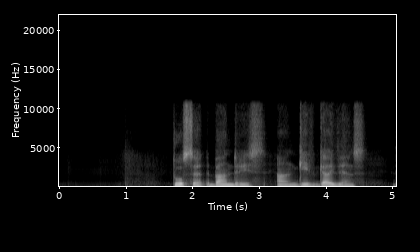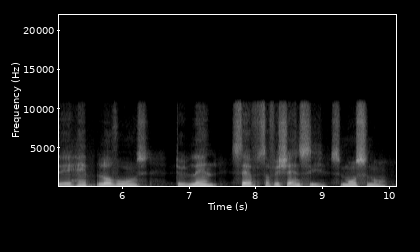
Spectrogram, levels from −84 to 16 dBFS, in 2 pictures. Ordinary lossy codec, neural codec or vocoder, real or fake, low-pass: none; codec, 16 kHz in and 24 kHz out, 0.9 kbps, LongCat-Audio-Codec, four codebook decoder; fake; 10.8 kHz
